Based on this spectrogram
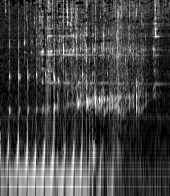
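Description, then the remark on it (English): Wine glugs out of a bottle into a glass in a quick run of rhythmic, hollow gurgles, then tapers into a lighter trickle and splash before stopping. Fairly loud, with no voices. “Well, let's take a little pour and see what we come up with.”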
